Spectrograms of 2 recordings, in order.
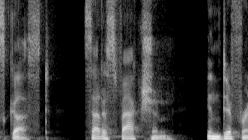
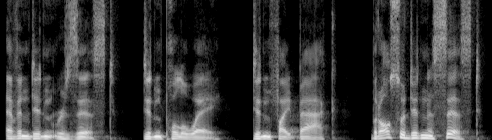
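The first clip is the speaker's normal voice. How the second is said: plain reading voice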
